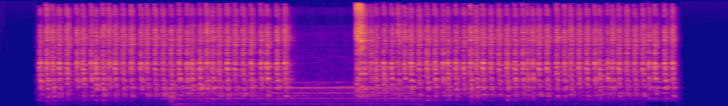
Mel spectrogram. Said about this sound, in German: Daher habe ich ein Sample erstellt, das schließlich zum Kern der Rhythmen für diese Musik wurde. Ludwigs eingehende Waschmaschine.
